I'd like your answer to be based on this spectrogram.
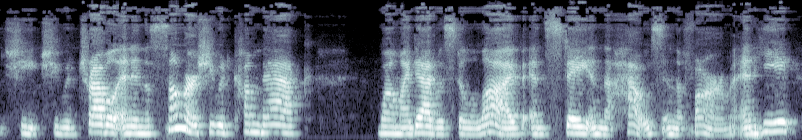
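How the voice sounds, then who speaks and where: Reflective woman in her sixties, halting. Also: fairly low pitch, low-quality recording. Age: 60s. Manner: halting, reflective, many restarts. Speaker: interview guest. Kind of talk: personal recollection in conversation.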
